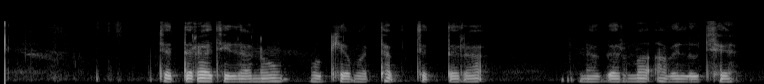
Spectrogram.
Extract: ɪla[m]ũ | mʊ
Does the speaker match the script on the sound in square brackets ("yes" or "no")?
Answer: no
